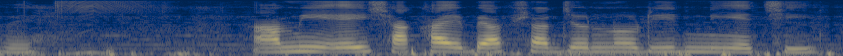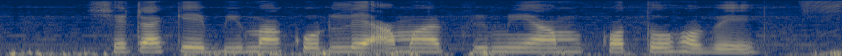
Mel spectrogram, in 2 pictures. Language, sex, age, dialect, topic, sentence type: Bengali, female, 18-24, Northern/Varendri, banking, question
